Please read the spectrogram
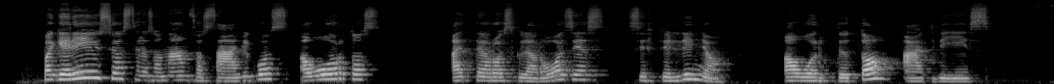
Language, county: Lithuanian, Tauragė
